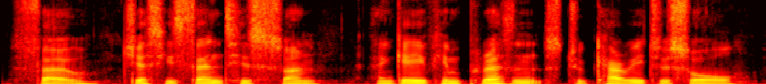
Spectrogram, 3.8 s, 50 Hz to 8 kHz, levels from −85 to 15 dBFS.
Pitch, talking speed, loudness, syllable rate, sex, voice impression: 125 Hz, 205 wpm, -18 LUFS, 4.7 syllables/s, male, masculine, middle-aged, tensed, slightly powerful, clear, slightly halting, slightly raspy, intellectual, slightly calm, friendly, unique, lively, slightly kind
